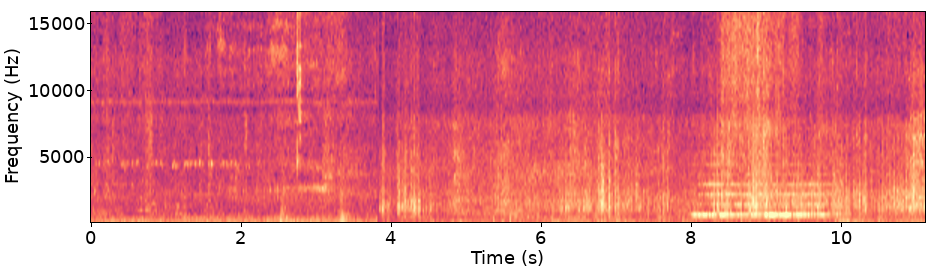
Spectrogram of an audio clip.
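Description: Puri Jagannath Express train running on the line, a steady muffled rumble and rattle with wind noise, and a faint tonal whine near the end.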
